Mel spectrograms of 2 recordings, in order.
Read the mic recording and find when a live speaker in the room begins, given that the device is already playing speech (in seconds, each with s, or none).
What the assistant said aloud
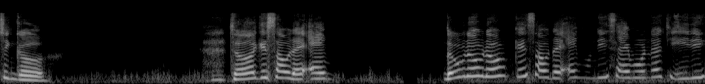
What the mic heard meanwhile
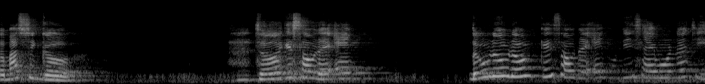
none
